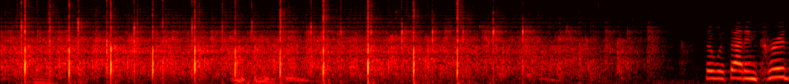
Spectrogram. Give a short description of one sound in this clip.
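An audience applauds in a hall, then the clapping fades away.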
